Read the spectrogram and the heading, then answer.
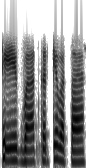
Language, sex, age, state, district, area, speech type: Hindi, female, 45-60, Uttar Pradesh, Lucknow, rural, conversation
